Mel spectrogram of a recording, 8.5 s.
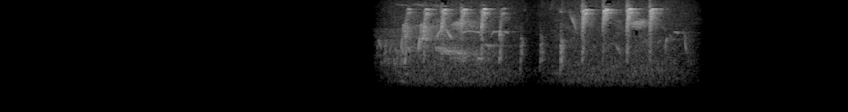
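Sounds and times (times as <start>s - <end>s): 
bird singing bursts of fast high chirps: 3.8s - 7.0s.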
